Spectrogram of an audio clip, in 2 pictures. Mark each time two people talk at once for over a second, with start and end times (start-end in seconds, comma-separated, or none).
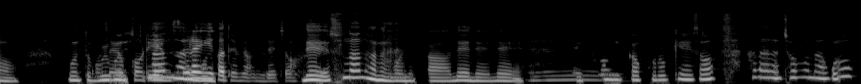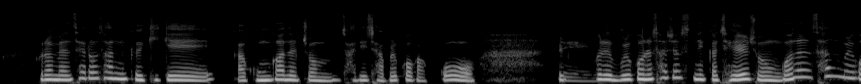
0.9-2.2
